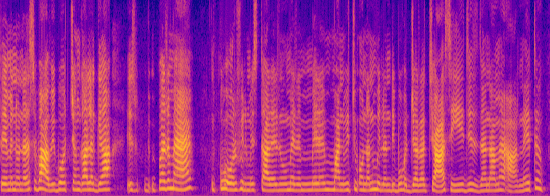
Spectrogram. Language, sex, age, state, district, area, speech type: Punjabi, female, 18-30, Punjab, Patiala, urban, spontaneous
